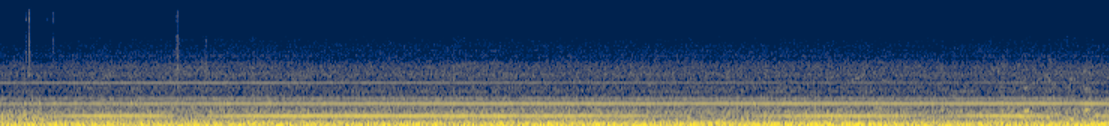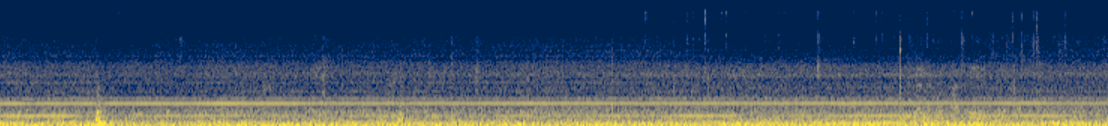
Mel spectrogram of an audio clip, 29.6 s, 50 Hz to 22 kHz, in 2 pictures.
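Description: Airbus A320's IAE V2500 engines at idle during taxi, heard inside the cabin as a steady rumble with several steady whining tones over it. There is one brief knock about 16 seconds in.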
